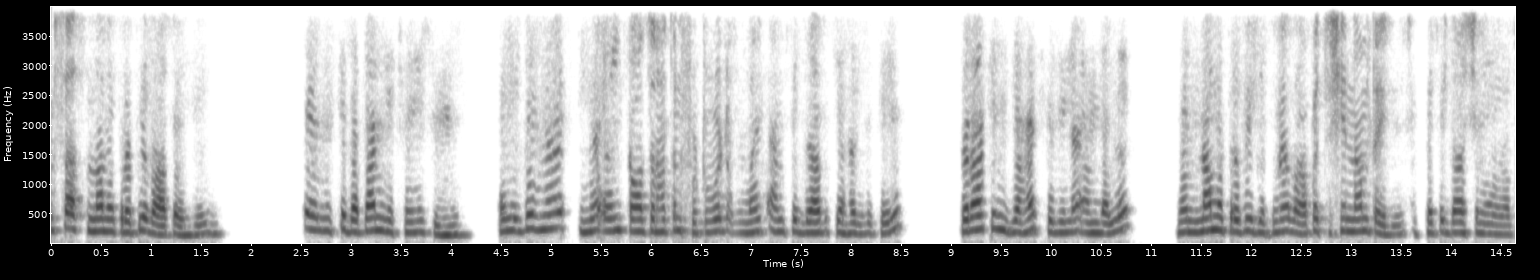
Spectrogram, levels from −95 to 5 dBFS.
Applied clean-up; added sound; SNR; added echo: neural mask model Resemble Enhance denoiser.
